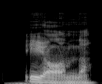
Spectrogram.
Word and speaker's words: Jan: Technically, my name is pronounced Jon, but I just go by Jan.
